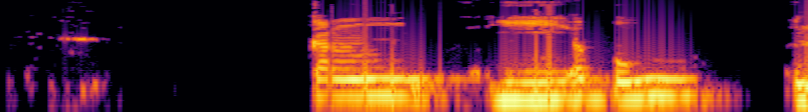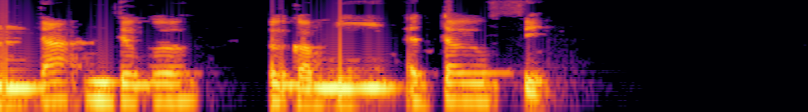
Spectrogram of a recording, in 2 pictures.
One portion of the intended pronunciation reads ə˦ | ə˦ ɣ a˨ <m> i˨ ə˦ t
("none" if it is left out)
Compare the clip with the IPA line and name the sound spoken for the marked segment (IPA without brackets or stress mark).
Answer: m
